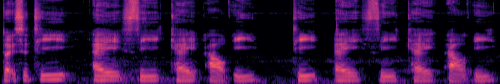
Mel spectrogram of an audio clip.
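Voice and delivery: slow letter-by-letter spelling. Shown as a demonstration. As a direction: spell each letter slowly. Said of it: "所以我就念给大家听吧".

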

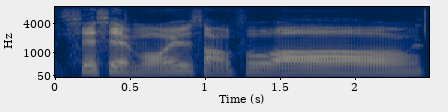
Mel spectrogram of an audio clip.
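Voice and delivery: dramatic slow thanks. Acted. Thanks donor in echoed drama.

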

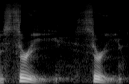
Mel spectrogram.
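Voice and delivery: "three" slow and soft, th blending into r; slow "three" with tongue between teeth, then r; TH plus R. Shown as a demonstration. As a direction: demonstrate "three" built from th and r. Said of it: "后面再加上R的声音".

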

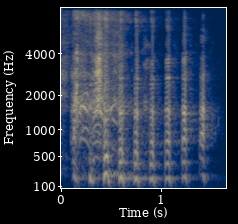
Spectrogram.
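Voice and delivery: a loud real laugh that climbs; laughing hard at herself; long rising laugh. Real, not acted. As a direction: laugh it out, helpless. Laughs long about her sobbing.

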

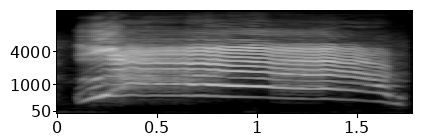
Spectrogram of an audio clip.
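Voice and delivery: high loud yelp; cry of falling. A narrator's reading. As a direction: yelp as he trips. Cat trips and falls. (摔倒时的尖叫)

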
